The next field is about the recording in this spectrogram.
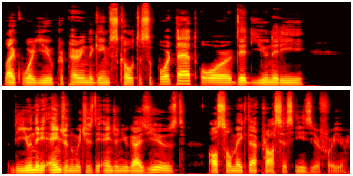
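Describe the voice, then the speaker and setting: A man's voice: lowish voice, fairly even intonation, fairly quick, darkish tone, dry recording, studio quality. A man hosting a podcast, a game translator whose first language is Brazilian Portuguese, chatting in a friendly, enthusiastic way. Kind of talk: casual podcast interview.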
